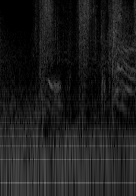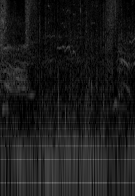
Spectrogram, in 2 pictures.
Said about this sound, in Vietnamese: Tào Lân phi ngựa điên cuồng trong đêm tuyết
